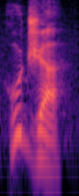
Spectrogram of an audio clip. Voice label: "roudgeat", patois jura

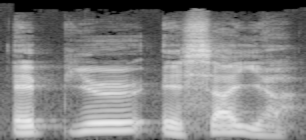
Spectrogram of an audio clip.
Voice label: "epieutesayats", patois jura

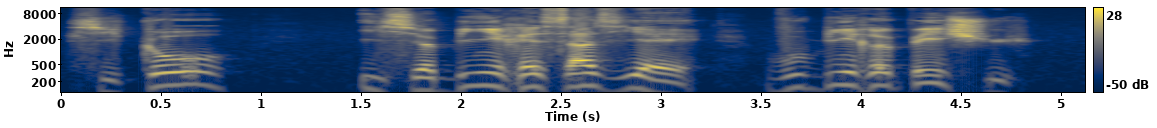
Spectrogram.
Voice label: "cicop", patois jura

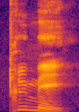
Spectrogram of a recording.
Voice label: "trume", patois jura

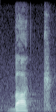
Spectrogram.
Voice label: "baque", patois jura

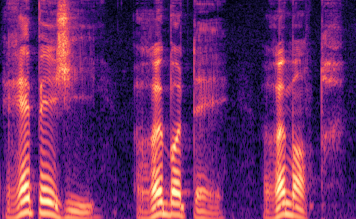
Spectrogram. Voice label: "raipejie", patois jura

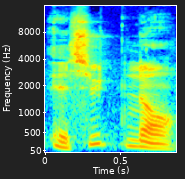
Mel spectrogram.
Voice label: "aissuetnant", patois jura

